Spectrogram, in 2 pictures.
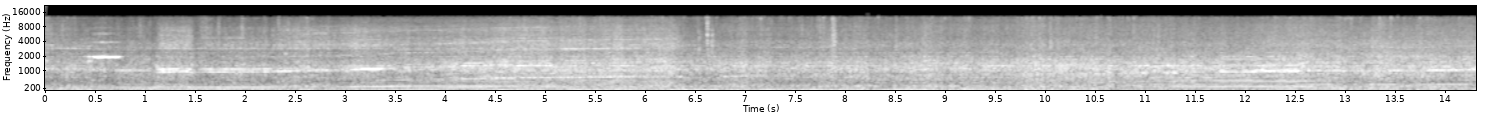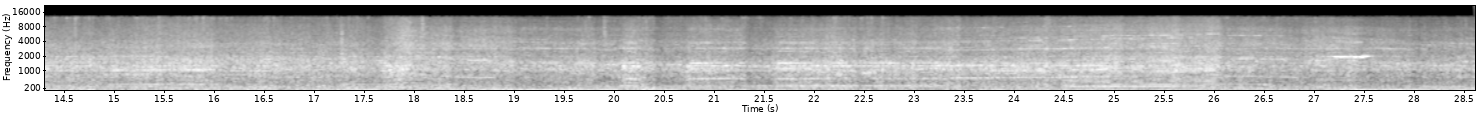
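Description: Triumph TR7 race car engine heard from inside the car, over wind and road noise, pulling hard up through the gears with a drop in pitch at each change. It holds high revs down the straight, then eases off near the end as the car slows for a corner.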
